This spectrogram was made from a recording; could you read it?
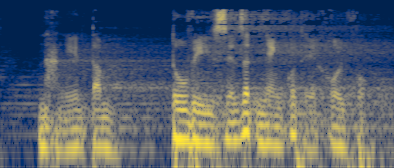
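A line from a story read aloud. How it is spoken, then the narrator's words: Murmuring. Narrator (Vietnamese): Lang Yêu lẩm bẩm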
